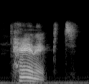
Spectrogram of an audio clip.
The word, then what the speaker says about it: panicked: the word panicked okay give me a t sound at the very end panicked good good all right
